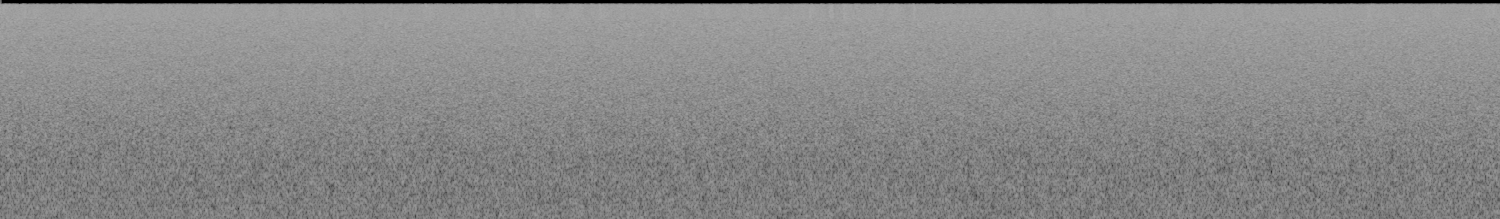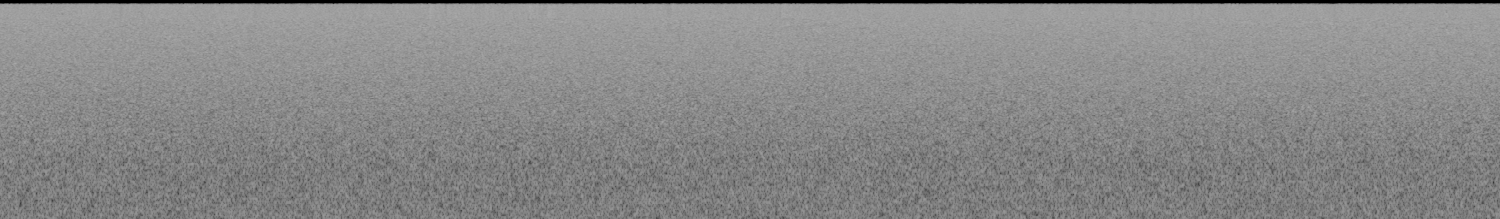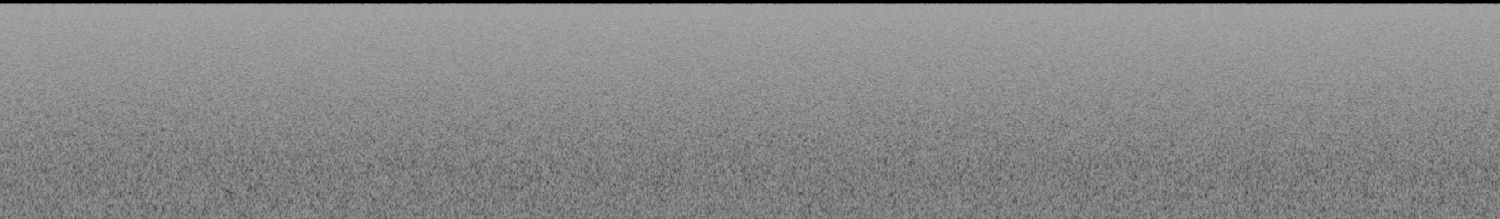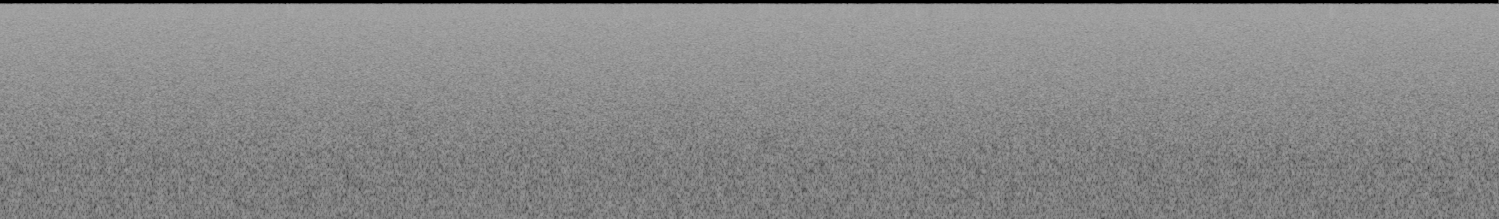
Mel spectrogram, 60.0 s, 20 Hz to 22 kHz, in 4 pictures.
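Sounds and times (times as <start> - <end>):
white noise static hiss: 0.0 - 59.9.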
